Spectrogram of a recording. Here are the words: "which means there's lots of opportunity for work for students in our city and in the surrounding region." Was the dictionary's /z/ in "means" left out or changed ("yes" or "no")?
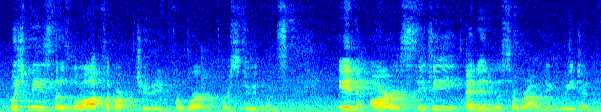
no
